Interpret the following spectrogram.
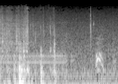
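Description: Rustling and a few light knocks as someone rummages around a car seat for a coin, over a low steady rumble. A faint steady hum stops a little past the middle.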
